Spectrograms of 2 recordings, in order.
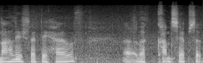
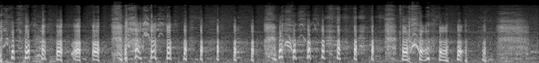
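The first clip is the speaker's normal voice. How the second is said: long wheezing giggle, higher; long high laugh. Real, not acted. Healer cracking up over the patient's reaction, long and high.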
